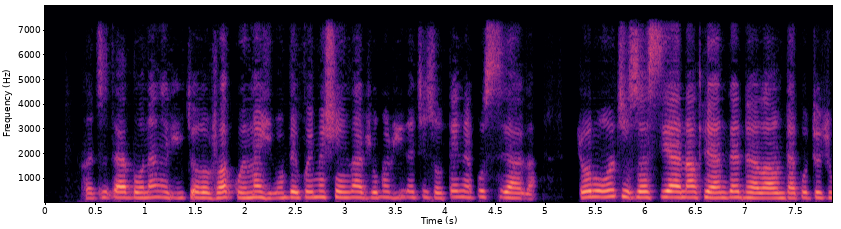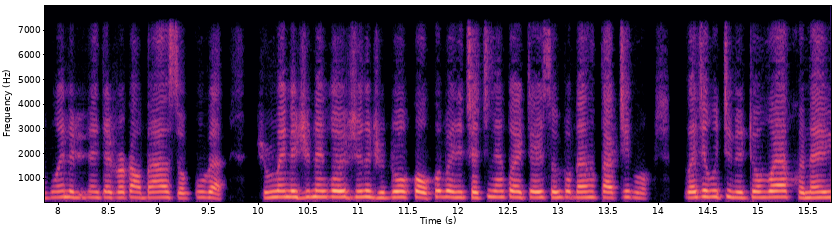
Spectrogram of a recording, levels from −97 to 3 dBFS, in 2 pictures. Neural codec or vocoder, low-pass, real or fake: codec, 16 kHz, 0.5 kbps, FunCodec, trained on Chinese and English, 25 frames a second; 7.2 kHz; fake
